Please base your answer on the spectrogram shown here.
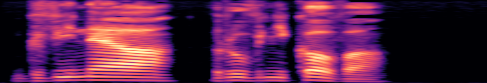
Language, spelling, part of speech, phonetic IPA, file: Polish, Gwinea Równikowa, proper noun, [ɡvʲĩˈnɛa ˌruvʲɲiˈkɔva], Pl-Gwinea Równikowa.ogg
